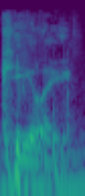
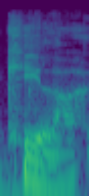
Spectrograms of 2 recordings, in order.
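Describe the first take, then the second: First: The final vowel is a high 'ee' sound. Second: The final vowel is an open 'ah' sound. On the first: "instead of Keely" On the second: "they'll say Keela"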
